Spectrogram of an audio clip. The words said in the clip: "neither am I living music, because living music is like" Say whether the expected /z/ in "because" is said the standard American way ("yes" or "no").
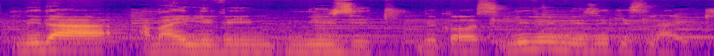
no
